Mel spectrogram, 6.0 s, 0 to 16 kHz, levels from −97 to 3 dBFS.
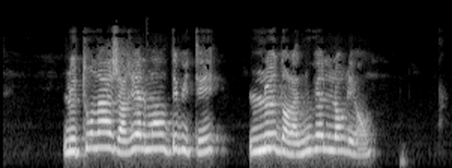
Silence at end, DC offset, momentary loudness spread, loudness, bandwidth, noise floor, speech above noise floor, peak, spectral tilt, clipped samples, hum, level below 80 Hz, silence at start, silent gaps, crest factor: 1.1 s; under 0.1%; 13 LU; -16 LUFS; 8.8 kHz; -76 dBFS; 60 dB; -2 dBFS; -5 dB/octave; under 0.1%; none; -66 dBFS; 0.85 s; none; 16 dB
